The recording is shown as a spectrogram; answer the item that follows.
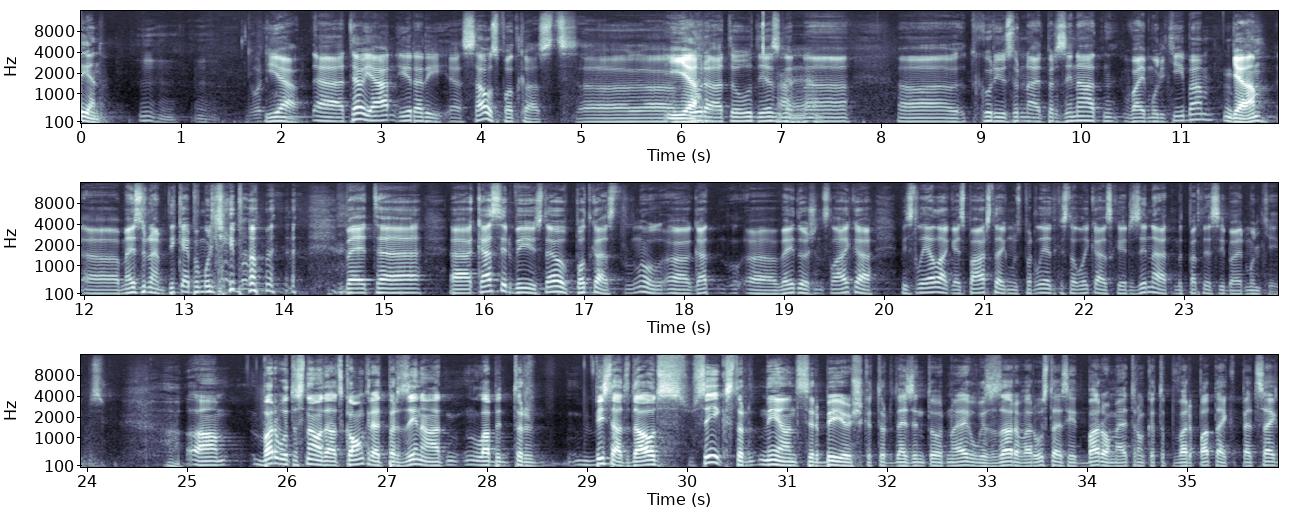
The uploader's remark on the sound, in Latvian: Ieraksts no Live epizodes Cēsīs Fonoklubā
